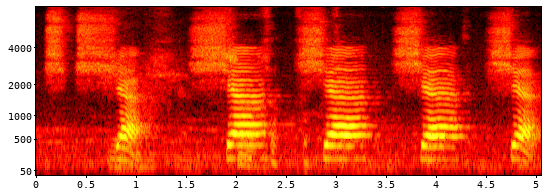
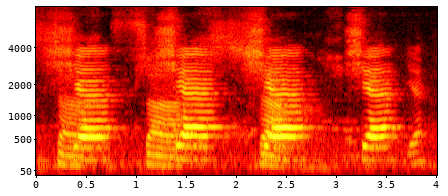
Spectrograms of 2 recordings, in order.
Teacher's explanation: huruf shin itu punya sifat tafashi. Tafashi itu udara menyebar di rongga mulut.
